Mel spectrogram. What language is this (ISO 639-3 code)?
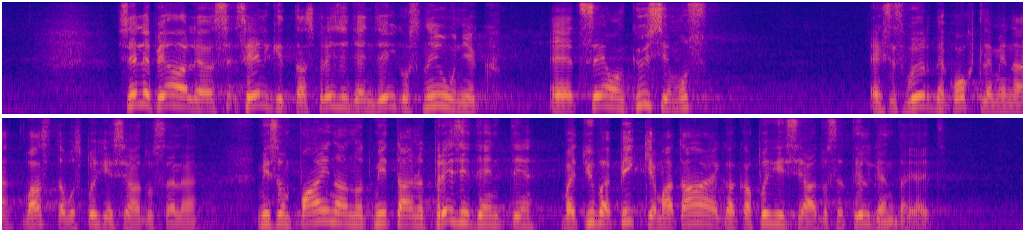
est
